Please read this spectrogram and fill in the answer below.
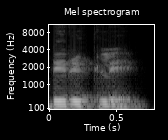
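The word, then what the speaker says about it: Dirichlet: लोग दो फंक्शन देखिएगा एक तो डी आई आर आई सी एल ई टी हम लोग इसको पढ़ते हैं डायरेक्टली टी साइलेंट होगा और दूसरा पढ़ते हैं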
